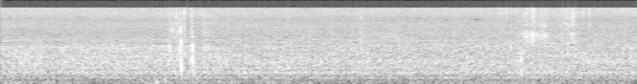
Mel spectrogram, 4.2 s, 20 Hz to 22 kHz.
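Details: Swarming honey bees being housed in a hive box with their queen after clustering high in a maple tree, June 10, 2017. Soft continuous droning buzz with a couple of brief clicks and knocks.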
